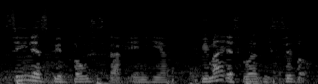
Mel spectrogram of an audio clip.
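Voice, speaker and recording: A man's voice: medium pitch, animated, moderate pace, music in the background, lightly acted, low-quality recording. A man acting a polite soldier in a wartime radio drama. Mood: civil, friendly. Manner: polite, mixes in German words. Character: calm, civil German soldier, former medical student.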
